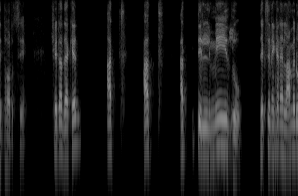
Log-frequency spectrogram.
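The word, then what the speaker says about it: التلميذ: সরাসরি পরবর্তী শব্দটাকে ধরছে সেটা দেখেন আত আত আত তিলমিজু দেখছেন এখানে লামের উচ্চারণ হয়েছে আল তিলমিজু না আতলমিজু আতলমিজু আতলমিজু আরজুল আরজুল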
